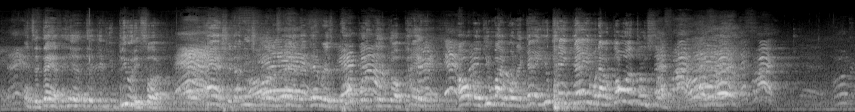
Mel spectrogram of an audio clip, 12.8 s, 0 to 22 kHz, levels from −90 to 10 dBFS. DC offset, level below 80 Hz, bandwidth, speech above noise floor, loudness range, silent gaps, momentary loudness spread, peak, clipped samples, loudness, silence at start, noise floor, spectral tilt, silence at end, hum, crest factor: under 0.1%; -58 dBFS; 13.5 kHz; 26 dB; 2 LU; none; 8 LU; 0 dBFS; under 0.1%; -13 LUFS; 0 s; -39 dBFS; -4 dB/octave; 0 s; none; 12 dB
